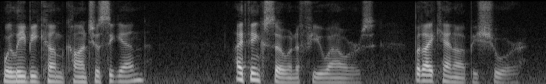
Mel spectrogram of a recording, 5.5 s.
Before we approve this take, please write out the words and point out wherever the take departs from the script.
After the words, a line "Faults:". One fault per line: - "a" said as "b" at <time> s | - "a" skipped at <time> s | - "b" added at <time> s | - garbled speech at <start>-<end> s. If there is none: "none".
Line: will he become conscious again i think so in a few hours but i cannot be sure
will he become conscious again i think so in a few hours but i cannot be sure
Faults:
none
